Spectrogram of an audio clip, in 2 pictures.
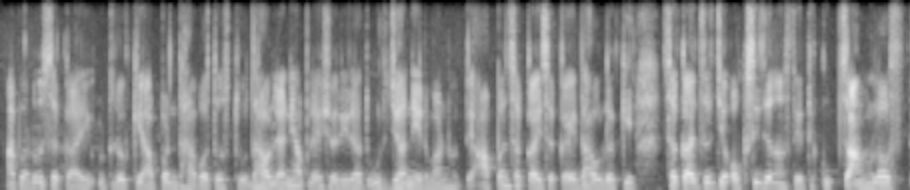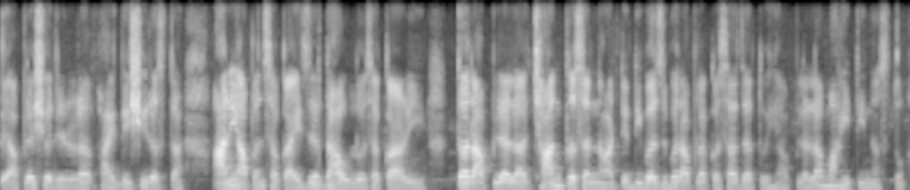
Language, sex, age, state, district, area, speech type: Marathi, female, 30-45, Maharashtra, Wardha, rural, spontaneous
